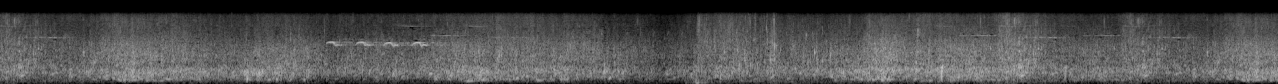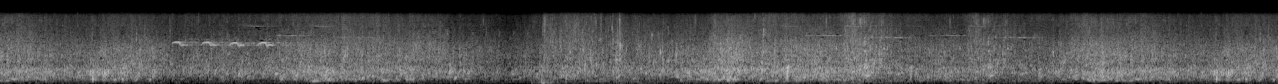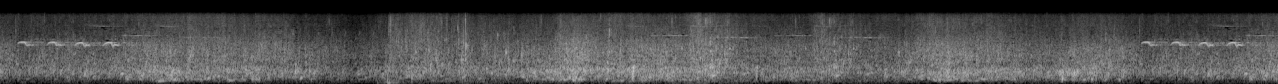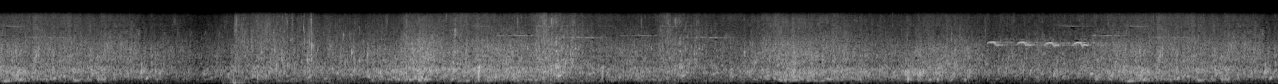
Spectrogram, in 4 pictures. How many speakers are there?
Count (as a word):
zero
